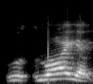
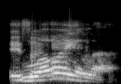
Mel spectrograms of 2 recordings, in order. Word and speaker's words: Loyola: So So my next question is how did attending LSU because Loya you know I keep saying LSU and I thought Louisiana State University Loyola it's loyola.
